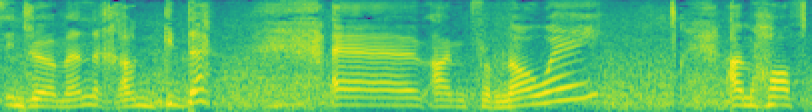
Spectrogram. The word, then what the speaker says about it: Ragde: Ragde is very difficult to pronounce in German. Ragde.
